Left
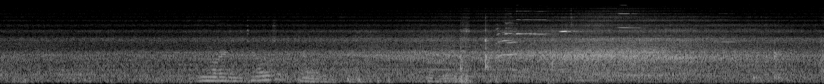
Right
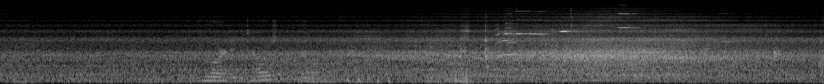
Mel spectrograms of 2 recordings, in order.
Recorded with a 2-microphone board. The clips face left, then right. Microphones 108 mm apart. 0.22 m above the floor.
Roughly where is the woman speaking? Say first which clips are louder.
Left 3 dB; centre.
